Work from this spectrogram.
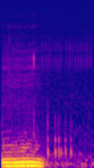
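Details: Adopted female dog snoring while asleep, a single deep, droning rumble lasting under half a second, then a soft fading breath and quiet.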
